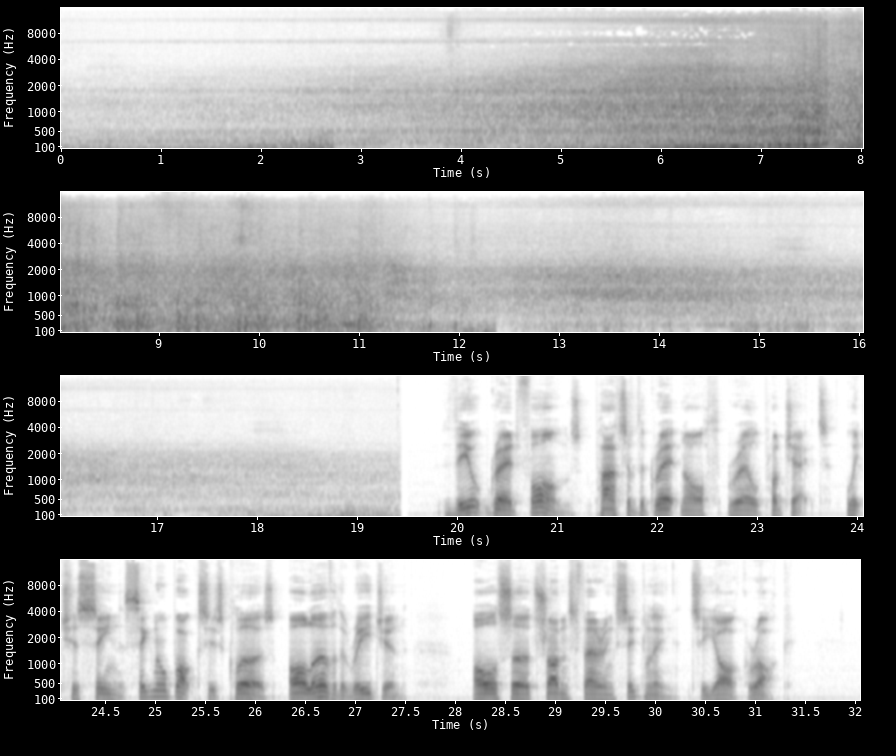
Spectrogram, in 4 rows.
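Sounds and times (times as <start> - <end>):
train passing at speed: 0.0 - 19.4.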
